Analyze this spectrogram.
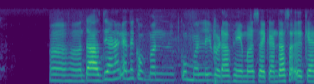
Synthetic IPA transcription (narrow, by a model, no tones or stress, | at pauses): ɦãːɦãːd̪əsd̪iːaːnãːkɛ̃ːnd̪eːkʊmənkʊmːənləiːbəɽaːpʰeːməsɦɛːkɛ̃ːnd̪aːskɛ̃ː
